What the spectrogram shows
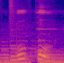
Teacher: Yang keenam bunyi U. Ciri-cirinya tinggi, belakang, bulat. Contoh katanya buku.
